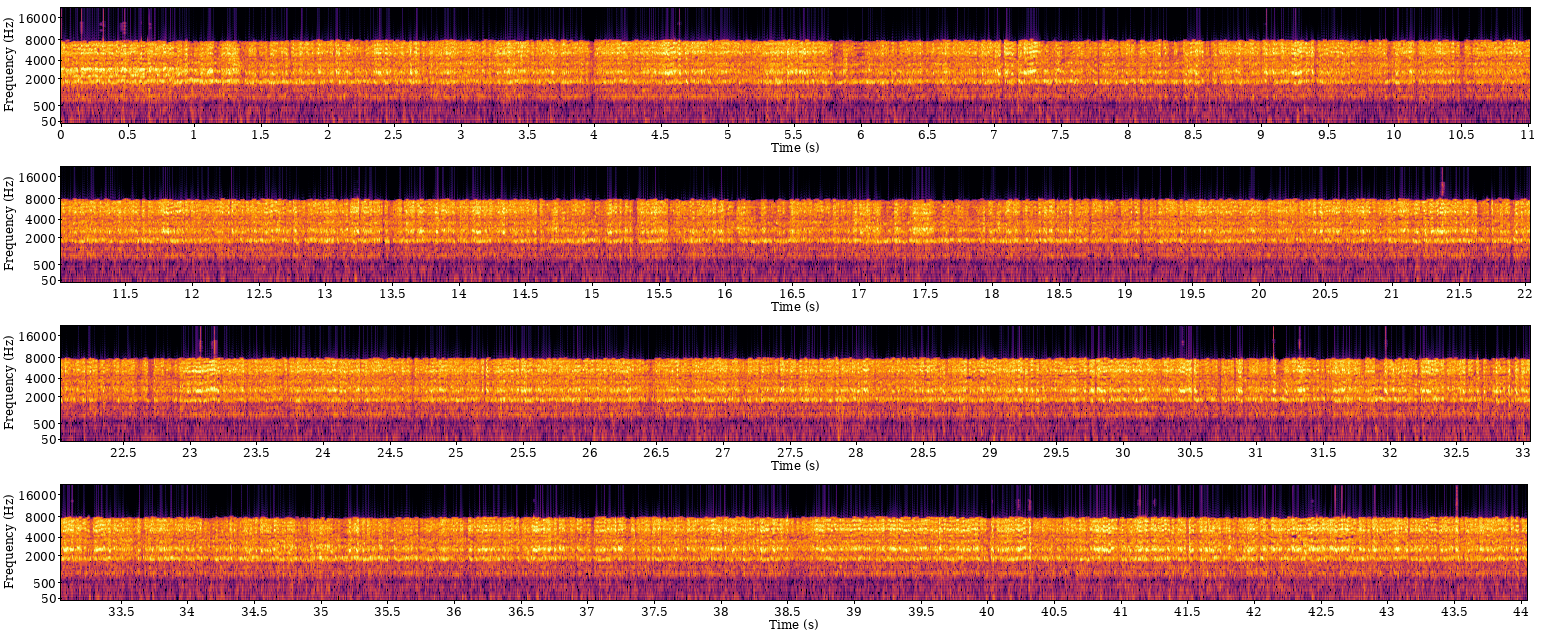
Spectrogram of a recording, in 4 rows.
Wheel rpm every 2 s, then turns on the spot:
220, 230, 230, 230, 230, 230, 230, 230, 230, 230, 230, 230, 230, 240, 230, 240, 230, 230, 230, 230, 230, 230.
none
